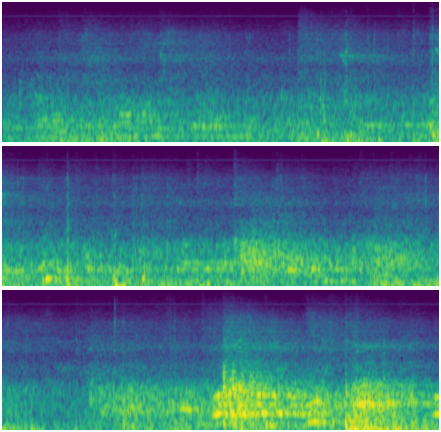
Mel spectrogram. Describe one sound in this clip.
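Men grunt and breathe hard while grappling.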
